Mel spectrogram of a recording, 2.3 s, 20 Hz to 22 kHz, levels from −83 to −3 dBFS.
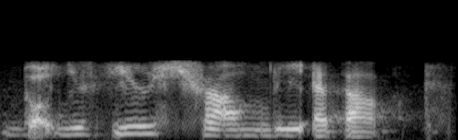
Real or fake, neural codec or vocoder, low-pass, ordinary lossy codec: fake; codec, 24 kHz, 1.5 kbps, HILCodec; 3.6 kHz; none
